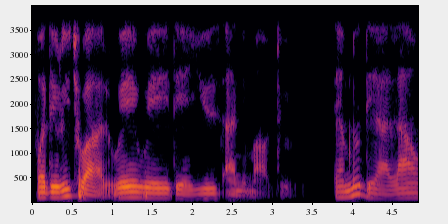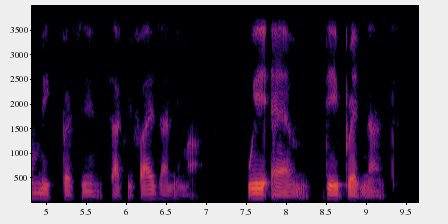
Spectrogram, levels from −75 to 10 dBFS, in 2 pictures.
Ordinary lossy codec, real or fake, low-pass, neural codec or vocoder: none; real; 3.6 kHz; none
